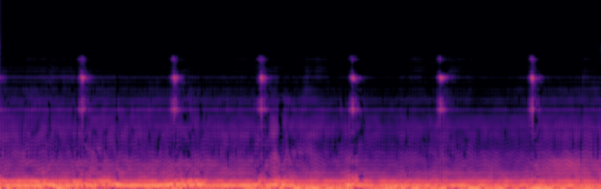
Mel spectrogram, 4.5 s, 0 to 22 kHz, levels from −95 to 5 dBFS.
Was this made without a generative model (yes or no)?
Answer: no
